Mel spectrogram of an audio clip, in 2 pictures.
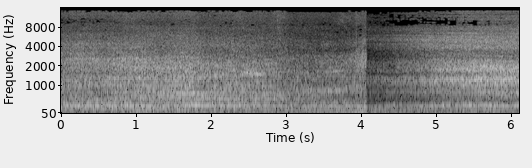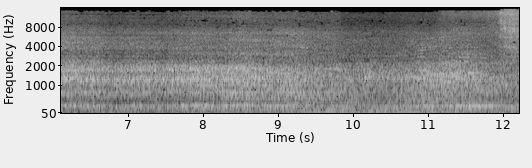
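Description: Off-road 4x4's engine running under load, its revs rising and falling again and again as it works over rough ground. The sound changes abruptly about four seconds in.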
